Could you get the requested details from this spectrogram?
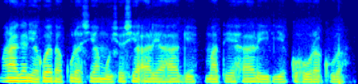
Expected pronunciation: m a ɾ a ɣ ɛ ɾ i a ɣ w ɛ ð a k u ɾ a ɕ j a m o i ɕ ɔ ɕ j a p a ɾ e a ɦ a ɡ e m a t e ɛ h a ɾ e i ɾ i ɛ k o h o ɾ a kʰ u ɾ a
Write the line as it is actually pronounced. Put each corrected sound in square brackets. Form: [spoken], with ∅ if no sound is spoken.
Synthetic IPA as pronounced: m a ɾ a ɣ ɛ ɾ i a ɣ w ɛ ð a k u ɾ a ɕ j a m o i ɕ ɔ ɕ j a [ʔ] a ɾ e a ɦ a ɡ e m a t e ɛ h a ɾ e i ɾ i ɛ k o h o ɾ a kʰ u ɾ a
